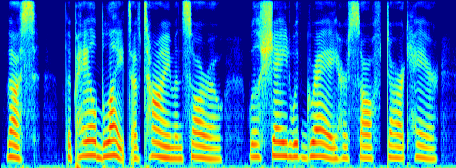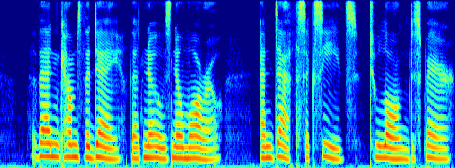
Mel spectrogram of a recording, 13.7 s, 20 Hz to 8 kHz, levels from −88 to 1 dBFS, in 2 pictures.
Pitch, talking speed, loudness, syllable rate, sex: 205 Hz, 130 wpm, -19 LUFS, 3.3 syllables/s, female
